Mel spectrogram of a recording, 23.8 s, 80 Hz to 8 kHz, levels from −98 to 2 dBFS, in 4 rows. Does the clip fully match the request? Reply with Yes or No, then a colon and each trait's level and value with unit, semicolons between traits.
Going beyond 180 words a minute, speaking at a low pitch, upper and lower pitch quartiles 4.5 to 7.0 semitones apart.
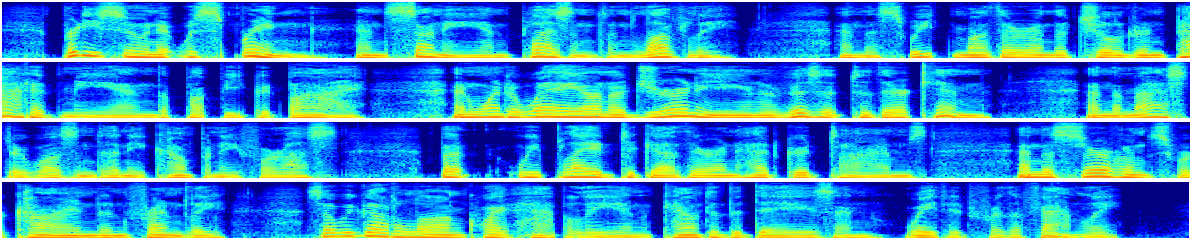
Yes: average, 190 wpm; low, 115 Hz; average, 5.1 semitones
